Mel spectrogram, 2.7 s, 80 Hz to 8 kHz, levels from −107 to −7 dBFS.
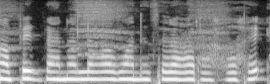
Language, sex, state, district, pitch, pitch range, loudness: Hindi, female, Punjab, Pathankot, 255 Hz, 250-260 Hz, -15 LUFS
